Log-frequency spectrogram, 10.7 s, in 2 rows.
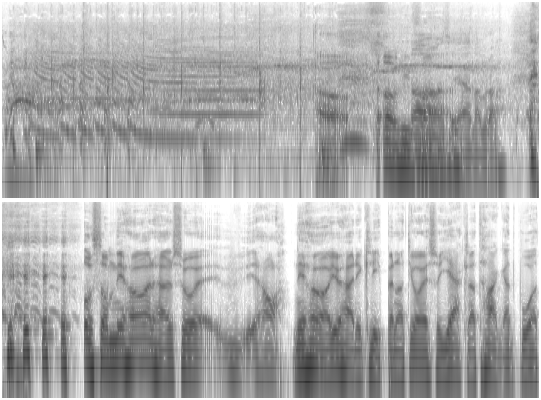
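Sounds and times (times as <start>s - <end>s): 
laughter: 0.0s - 2.4s, 3.1s - 6.3s
applause sound effect: 0.0s - 6.1s
speech: 3.8s - 10.7s.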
